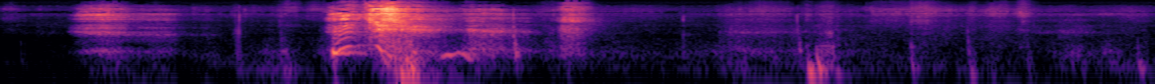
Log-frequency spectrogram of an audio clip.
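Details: A sharp, forceful sneeze after a brief intake of breath, then sniffing and small noises: a hay fever sneezing attack after cutting the grass, with hay fever described as excessive this month.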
